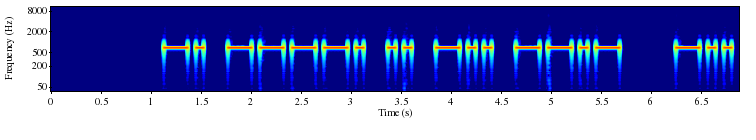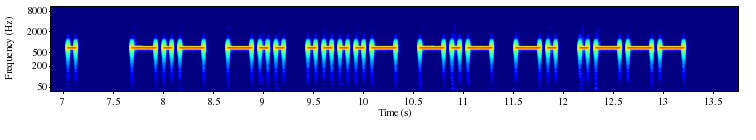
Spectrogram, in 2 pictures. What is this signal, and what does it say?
Morse code, heard as a keyed tone, about 15 wpm, 700 Hz. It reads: N9IDQ DE KD4KNJ
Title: USA Callsign DE Callsign 15wpm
